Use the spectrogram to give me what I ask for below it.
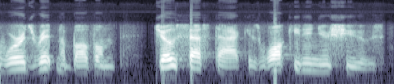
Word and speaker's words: Sestak: And Sestak is spelled S like the first letter in Sam, Sestak. Sest like tree, AK.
